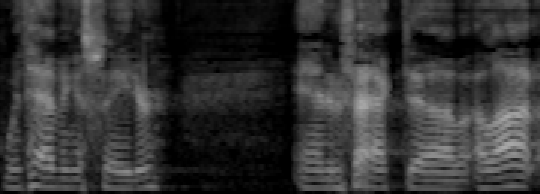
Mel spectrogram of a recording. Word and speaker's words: Seder: Obviously, a lot of us have never celebrated a Passover Seder. It's spelled S-E-D-E-R, Seder.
